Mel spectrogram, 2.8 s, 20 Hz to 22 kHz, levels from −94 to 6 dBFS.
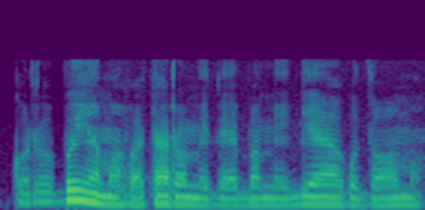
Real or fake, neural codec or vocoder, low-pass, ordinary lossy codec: real; none; none; none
